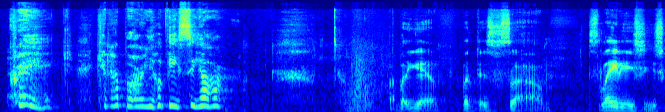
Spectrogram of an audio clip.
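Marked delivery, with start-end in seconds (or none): 0.1-2.2 high, fast, whiny voice mimicking a begging crackhead; Felicia impression. Mocking Felicia from Friday, high and whiny. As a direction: squeak it out like Felicia begging Craig. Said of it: "Felicia the crackhead?".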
